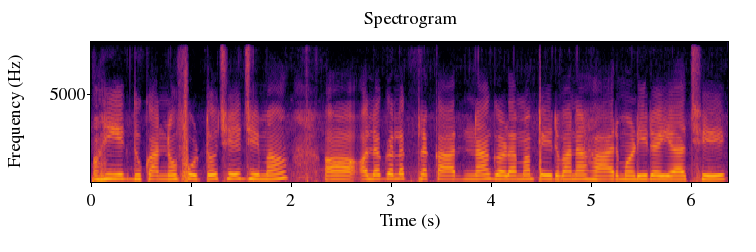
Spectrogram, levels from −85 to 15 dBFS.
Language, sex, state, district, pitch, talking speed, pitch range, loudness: Gujarati, female, Maharashtra, Mumbai Suburban, 240 Hz, 150 wpm, 230-250 Hz, -10 LUFS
